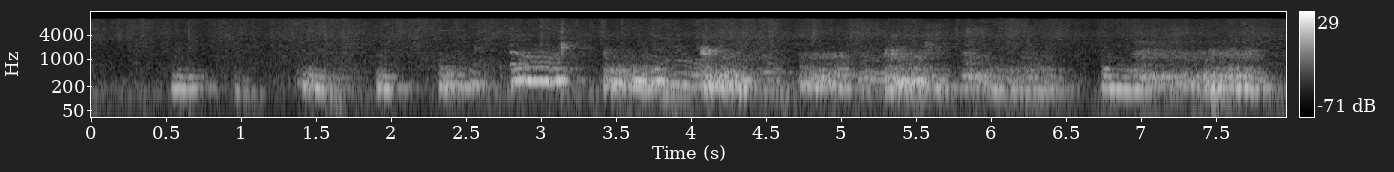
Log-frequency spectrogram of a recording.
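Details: Belgian Malinois puppy Rea playing with her brothers and sisters: a run of low rumbling growls in short pulses, about one or two per second, with small squeaky notes over them, in a small room.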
